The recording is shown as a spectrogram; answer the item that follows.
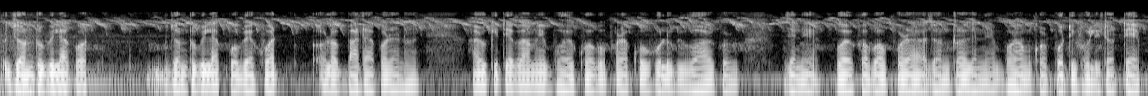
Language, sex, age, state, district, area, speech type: Assamese, male, 18-30, Assam, Lakhimpur, rural, spontaneous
